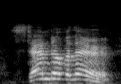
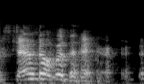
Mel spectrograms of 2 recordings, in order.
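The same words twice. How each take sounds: First: High, slow barked order; command shout. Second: High, slow shout through laughter; laughing shout. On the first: Acted. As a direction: order him across the room. Shopkeeper orders Dacre to stand. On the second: Retold or imitated. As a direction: yell it while laughing. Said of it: "shout out to Dacre".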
